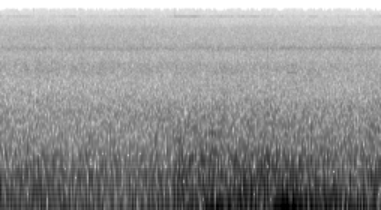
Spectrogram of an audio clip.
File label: city loop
